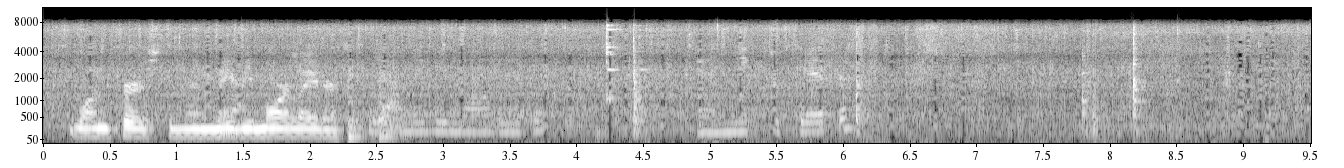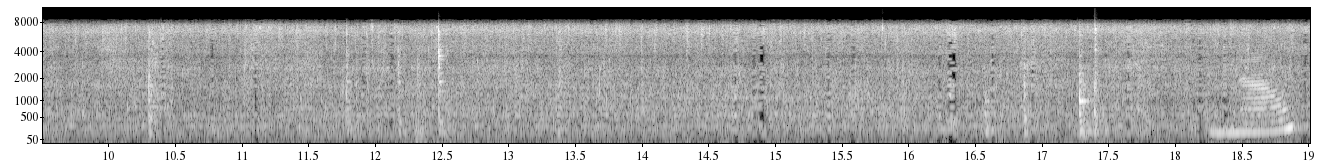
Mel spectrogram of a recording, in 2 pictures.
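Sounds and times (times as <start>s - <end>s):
pork sizzling in pot: 0.0s - 19.0s
spatula stirring: 5.8s - 18.8s.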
